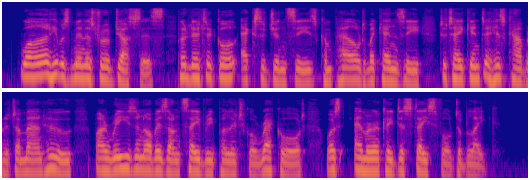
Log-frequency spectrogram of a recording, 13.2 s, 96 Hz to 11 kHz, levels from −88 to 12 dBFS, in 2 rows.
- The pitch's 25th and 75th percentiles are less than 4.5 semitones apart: Yes, average, 3.4 semitones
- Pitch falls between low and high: Yes, medium, 145 Hz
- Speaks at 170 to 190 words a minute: No, slow, 135 wpm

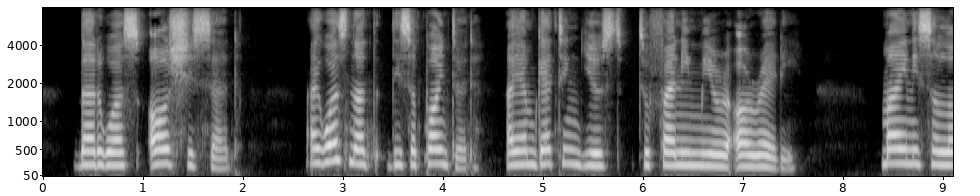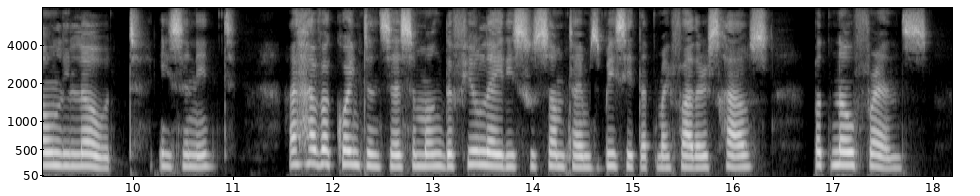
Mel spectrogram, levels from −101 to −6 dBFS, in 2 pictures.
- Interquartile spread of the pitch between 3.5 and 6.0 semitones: No, narrow, 2.6 semitones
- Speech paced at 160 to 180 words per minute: No, slow, 135 wpm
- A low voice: No, high, 215 Hz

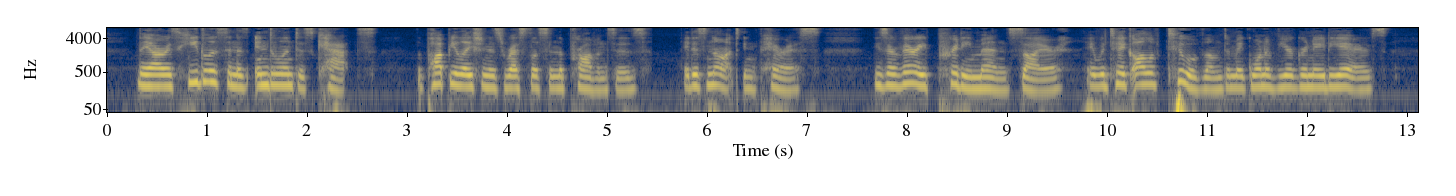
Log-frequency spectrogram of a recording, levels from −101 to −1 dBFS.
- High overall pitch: Yes, high, 205 Hz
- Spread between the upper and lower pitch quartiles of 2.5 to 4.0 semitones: Yes, average, 3.2 semitones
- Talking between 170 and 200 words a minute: Yes, average, 190 wpm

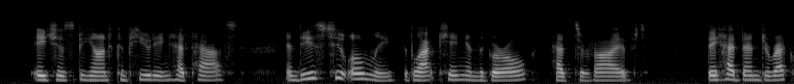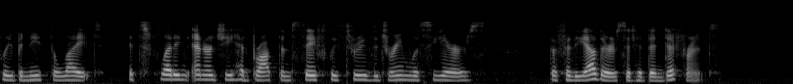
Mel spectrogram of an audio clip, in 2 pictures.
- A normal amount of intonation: No, narrow, 1.9 semitones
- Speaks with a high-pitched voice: Yes, high, 200 Hz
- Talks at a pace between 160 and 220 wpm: Yes, average, 165 wpm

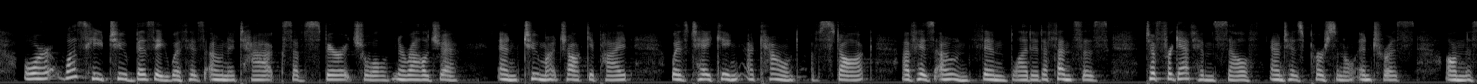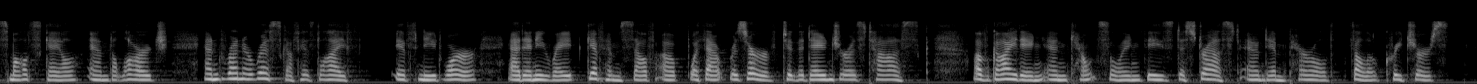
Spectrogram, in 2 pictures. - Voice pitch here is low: No, high, 215 Hz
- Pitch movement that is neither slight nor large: No, narrow, 2.1 semitones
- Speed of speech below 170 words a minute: Yes, average, 150 wpm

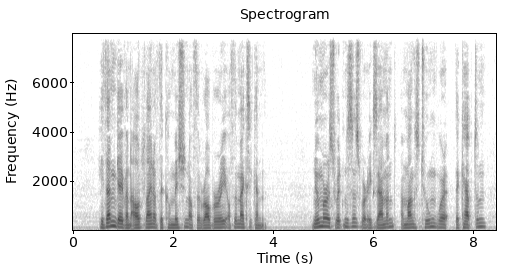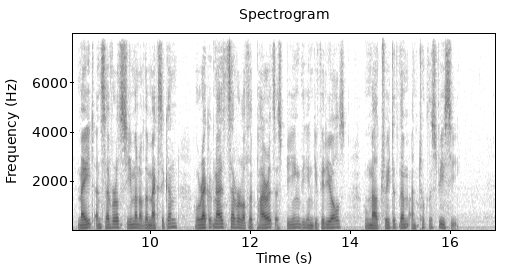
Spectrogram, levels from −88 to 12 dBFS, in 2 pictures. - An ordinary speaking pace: Yes, average, 165 wpm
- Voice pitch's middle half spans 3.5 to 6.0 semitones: No, average, 2.7 semitones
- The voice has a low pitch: Yes, low, 120 Hz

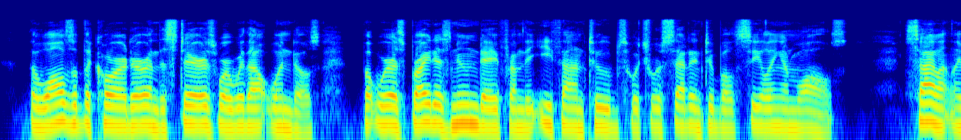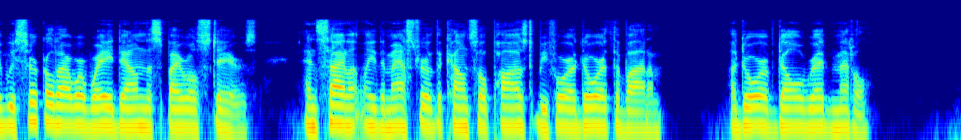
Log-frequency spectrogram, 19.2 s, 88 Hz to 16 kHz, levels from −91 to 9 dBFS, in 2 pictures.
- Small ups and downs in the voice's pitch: Yes, narrow, 1.9 semitones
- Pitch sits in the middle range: Yes, medium, 145 Hz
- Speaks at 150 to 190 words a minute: Yes, average, 180 wpm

